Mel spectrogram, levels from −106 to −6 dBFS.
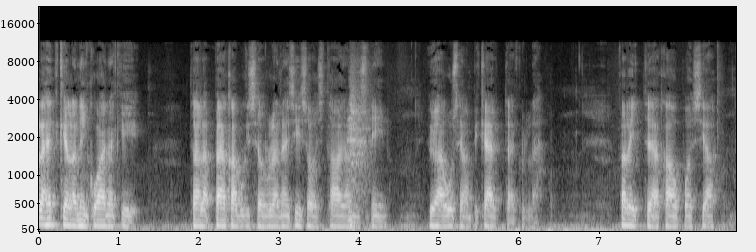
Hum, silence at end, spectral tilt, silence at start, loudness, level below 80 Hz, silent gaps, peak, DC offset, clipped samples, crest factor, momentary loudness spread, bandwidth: none; 0 s; -5.5 dB/octave; 0 s; -25 LUFS; -44 dBFS; none; -6 dBFS; under 0.1%; under 0.1%; 20 dB; 21 LU; 11.5 kHz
